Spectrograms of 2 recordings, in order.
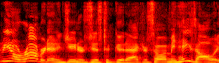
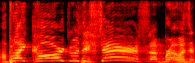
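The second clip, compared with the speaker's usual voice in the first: impression of movie character; 10 semitones higher than usual. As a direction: play the sheriff-dropping braggart in a high put-on voice. Quoting Sling Blade character.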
